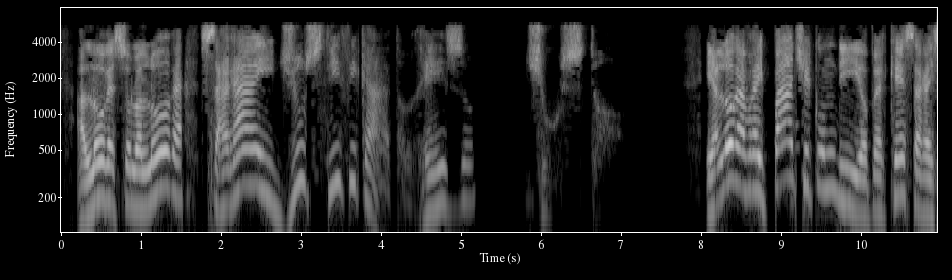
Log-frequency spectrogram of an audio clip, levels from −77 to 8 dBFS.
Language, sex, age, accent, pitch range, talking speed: Italian, male, 50-69, native, 165-230 Hz, 90 wpm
